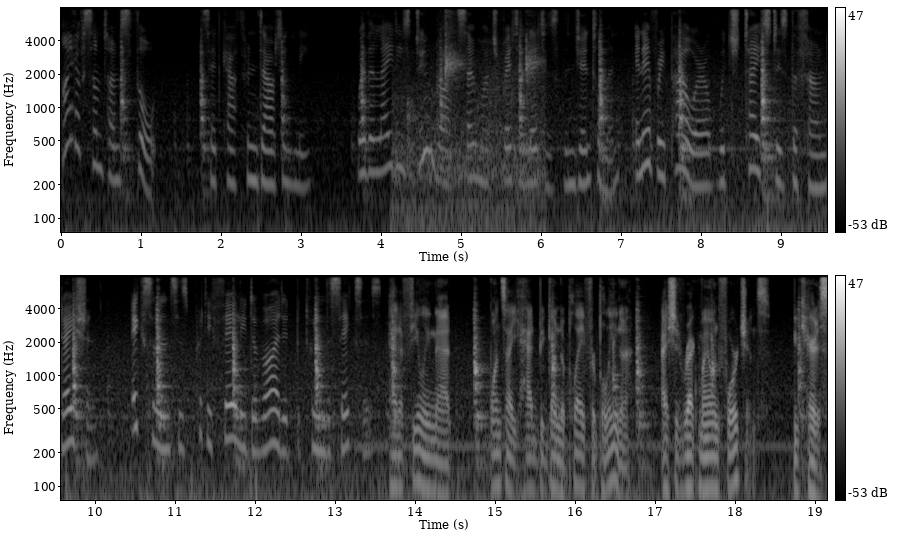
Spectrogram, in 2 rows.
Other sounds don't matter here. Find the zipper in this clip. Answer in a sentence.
The zipper can't be heard in this clip.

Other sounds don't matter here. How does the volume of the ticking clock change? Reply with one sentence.
The volume of the ticking clock goes up.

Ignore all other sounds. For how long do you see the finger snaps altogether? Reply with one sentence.
The finger snaps can be heard for 2 seconds in total.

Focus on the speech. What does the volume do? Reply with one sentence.
The loudness of the speech goes up.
